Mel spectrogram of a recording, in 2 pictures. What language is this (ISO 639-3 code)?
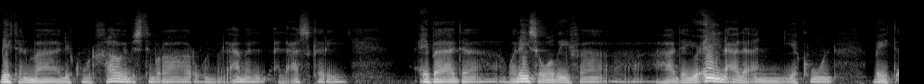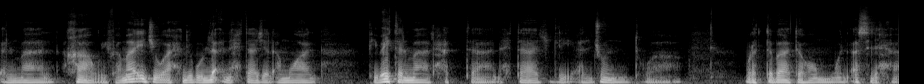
ara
